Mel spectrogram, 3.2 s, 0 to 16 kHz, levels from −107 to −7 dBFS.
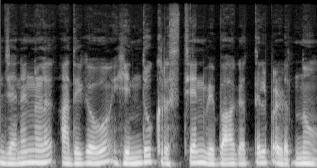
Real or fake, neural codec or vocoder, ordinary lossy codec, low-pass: real; none; none; 14.4 kHz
